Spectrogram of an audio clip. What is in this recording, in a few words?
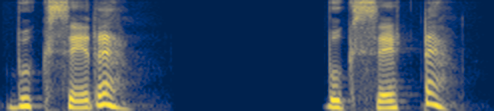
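"bukseræ, buksertæ", Hemsedal dialect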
